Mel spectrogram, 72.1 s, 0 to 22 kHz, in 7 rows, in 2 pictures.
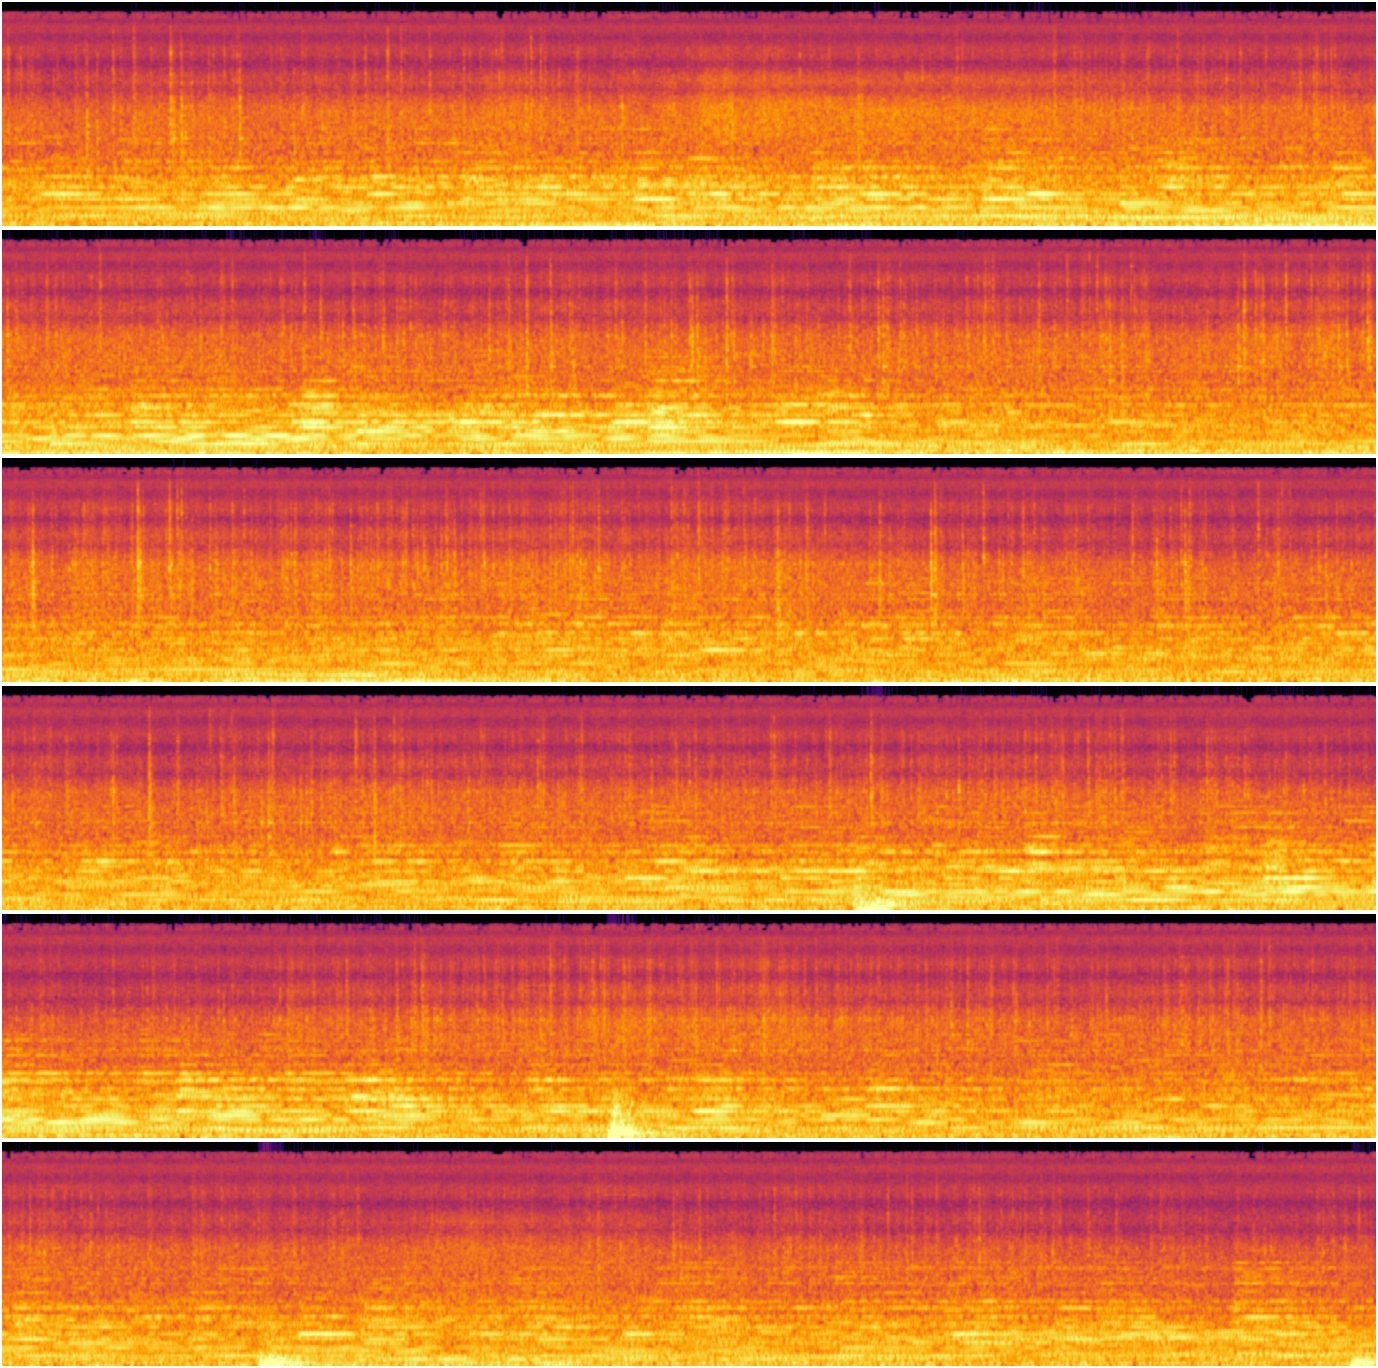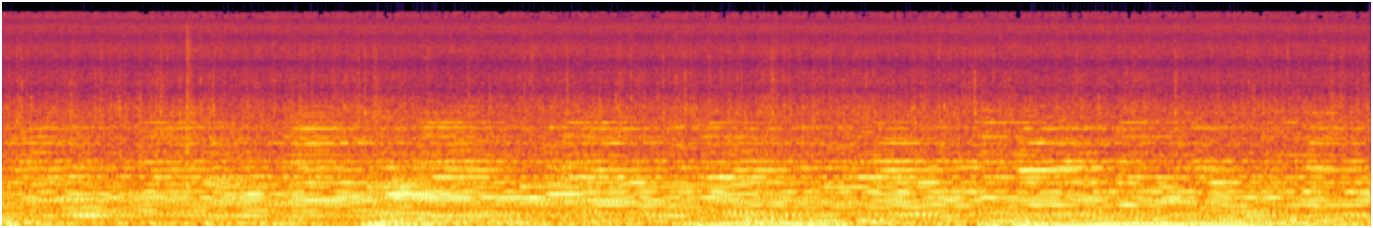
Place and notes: Christmas Church Bells, Icy Sharp Rain, Pigeons on the Roof & The City Sounds - IN THE ATTIC DURING THE CHRISTMAS DAY
During this Christmas Day I wanted to record the Christmas Church Bells and the Rain simultaneously! I was very lucky today & I made a great "AMBISONICS RECORDING" of the Christmas Church Bells, Icy Sharp Rain, Pigeons and Sounds From The Streets. A nice long session of Christmas Church Bells (ca. 10 mins) made a great atmosphere recording. 1km distant Church Bells sounded very nice today, maybe also because of the Icy & Sharp Rain!
Niedersachsen, Deutschland, December 2021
